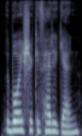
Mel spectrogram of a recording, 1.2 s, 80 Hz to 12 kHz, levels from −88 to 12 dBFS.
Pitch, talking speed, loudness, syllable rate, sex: 200 Hz, 290 wpm, -16 LUFS, 6.7 syllables/s, female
